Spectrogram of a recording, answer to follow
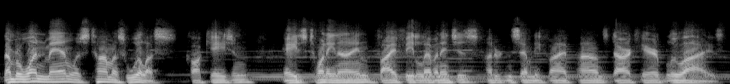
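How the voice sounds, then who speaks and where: A man's voice: low-pitched, fairly even intonation, normal speed, hardly any pauses, close to an everyday voice. An American man playing a laconic, businesslike detective sergeant in a 1940s radio crime drama, speaking in clipped, matter-of-fact lines. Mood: deadpan narration. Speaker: narrator and lead actor. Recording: dull vintage radio recording with music.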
